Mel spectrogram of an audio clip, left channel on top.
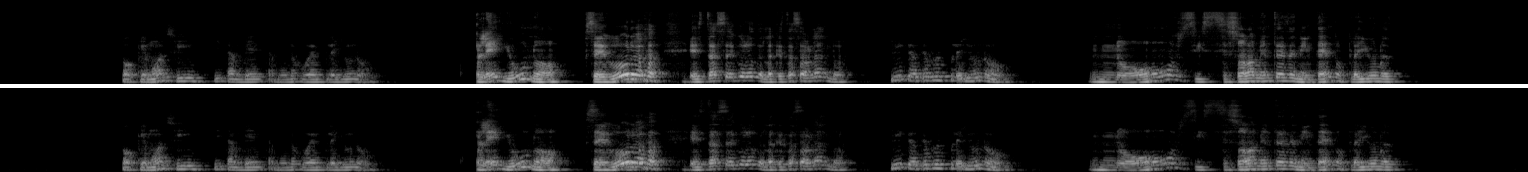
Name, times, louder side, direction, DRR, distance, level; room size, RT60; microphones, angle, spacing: voice 1, 1.2-3.7 6.3-6.4 8.9-10.1, equal, 5° right, 2 dB, 0.5 m, -36 dB
voice 2, 4.8-5.6 5.9-6.6 6.9-8.4 10.9-13.9, left 3 dB, 60° left, 5 dB, 0.5 m, -31 dB
3.6 x 2.1 x 4.3 m, 0.32 s
head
